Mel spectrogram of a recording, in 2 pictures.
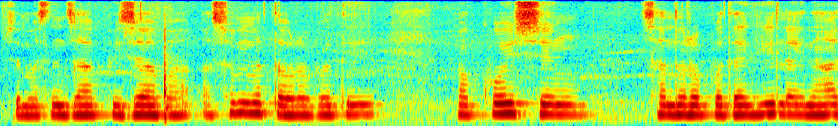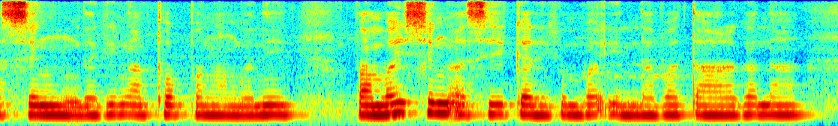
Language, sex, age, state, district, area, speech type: Manipuri, female, 30-45, Manipur, Bishnupur, rural, spontaneous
